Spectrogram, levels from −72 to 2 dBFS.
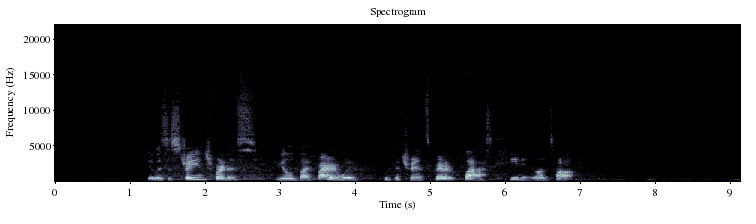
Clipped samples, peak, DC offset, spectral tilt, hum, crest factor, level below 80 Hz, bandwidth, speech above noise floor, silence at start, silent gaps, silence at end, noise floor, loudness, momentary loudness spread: under 0.1%; -2 dBFS; under 0.1%; -4 dB/octave; none; 20 dB; -72 dBFS; 12.5 kHz; 53 dB; 1.25 s; none; 2.2 s; -73 dBFS; -20 LUFS; 15 LU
